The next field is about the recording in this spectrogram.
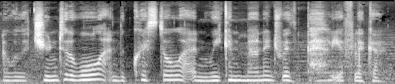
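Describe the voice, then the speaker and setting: A woman playing a resolute, war-weary young princess in a fantasy audio drama, measured, formal and earnest. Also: medium pitch, fairly even intonation, dark tone, soft background music, close to an everyday voice. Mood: urgent, persuasive.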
